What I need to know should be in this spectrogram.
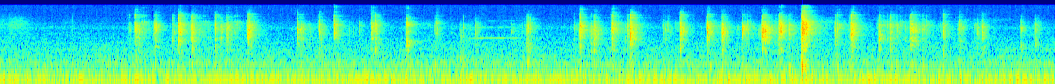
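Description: Keys click rapidly on a keyboard.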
